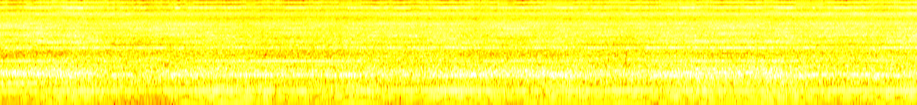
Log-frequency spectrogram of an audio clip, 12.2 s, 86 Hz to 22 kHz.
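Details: 1970s Hoover Convertible upright vacuum, recently rebuilt, re-lubricated and cleaned, with new bristle strips and a 12-blade metal fan, on high: a steady, even hum at constant pitch with smooth airflow, no grinding or rattles; normal running.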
